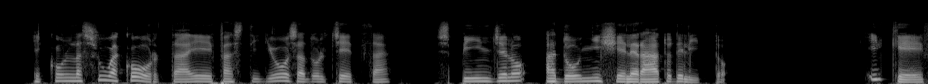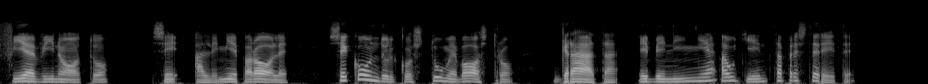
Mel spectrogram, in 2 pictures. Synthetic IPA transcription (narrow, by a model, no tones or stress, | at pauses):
ekːonlasuːakort̪aefast̪id̪joːzad̪olt͡ʃet̪sːa | spind͡ʒelo | ad̪oɲːiʃeleɾaːt̪od̪elit̪ːo̰ | ilkʰefiːavinɔːt̪o | sealːemiːepaɾɔːle | sekond̪oilkost̪uːmevɔst̪ɾo | ɡɾaːt̪a | ebːeniɲːaʔːwd̪jɛnt̪sapɾest̪eɾeːt̪ḛ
